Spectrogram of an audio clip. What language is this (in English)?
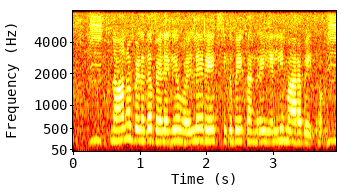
Kannada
